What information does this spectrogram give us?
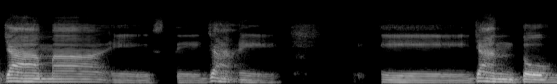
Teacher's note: Que es que nosotros, la doble L, perdón, pronunciamos como Y, ese famoso yeísmo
